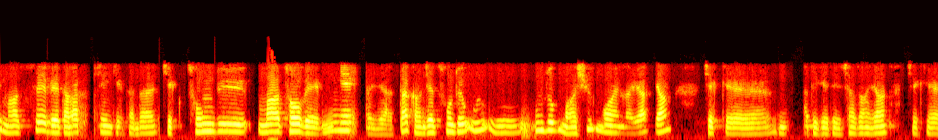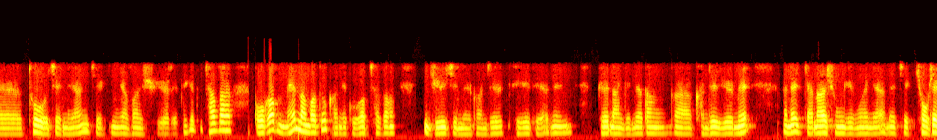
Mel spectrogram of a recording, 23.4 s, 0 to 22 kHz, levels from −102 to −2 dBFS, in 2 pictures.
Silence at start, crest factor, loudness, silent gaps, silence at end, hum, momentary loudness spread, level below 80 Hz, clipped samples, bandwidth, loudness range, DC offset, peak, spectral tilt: 0 s; 20 dB; -22 LUFS; none; 0 s; none; 11 LU; -62 dBFS; under 0.1%; 5.4 kHz; 7 LU; under 0.1%; -2 dBFS; -5 dB/octave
